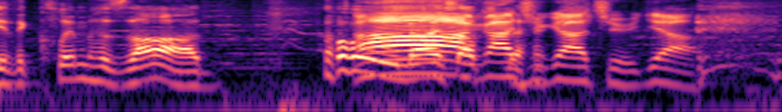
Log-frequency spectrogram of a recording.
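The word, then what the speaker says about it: Climhazzard: I say Climb Hazard, but I feel like I'm always going to get, like, made fun of for that. It's spelled Klim Hazard, so I never know.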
